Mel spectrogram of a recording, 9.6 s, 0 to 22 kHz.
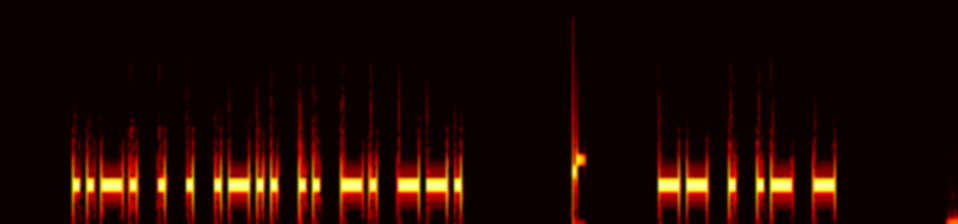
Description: Morse code, heard as a keyed tone, about 17 wpm, 700 Hz. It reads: FEELING MEAT
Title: Sentences from Top 1000 Words - Review Part 3 - New Word Drill - 17wpm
